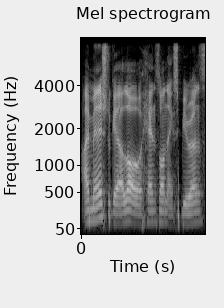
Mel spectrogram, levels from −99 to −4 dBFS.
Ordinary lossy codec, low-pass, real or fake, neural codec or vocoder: none; 7.2 kHz; real; none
